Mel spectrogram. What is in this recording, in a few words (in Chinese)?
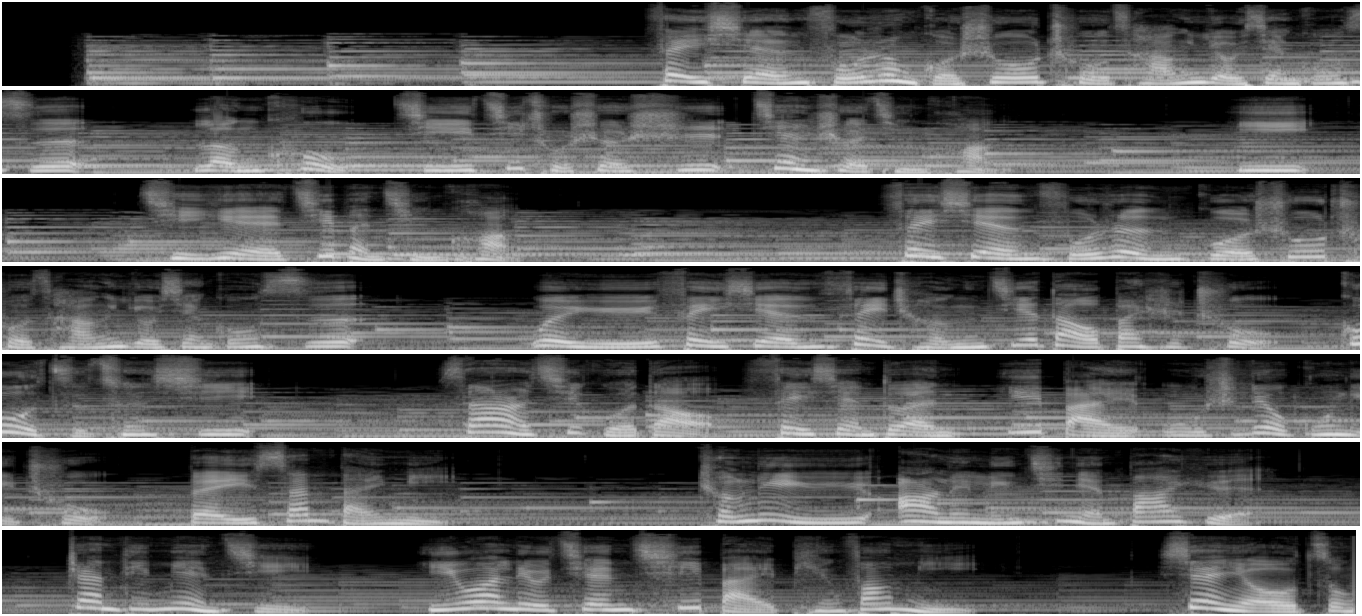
女 专题类 大气稳重; 费县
